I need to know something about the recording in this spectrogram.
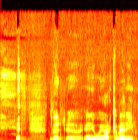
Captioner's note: laughter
